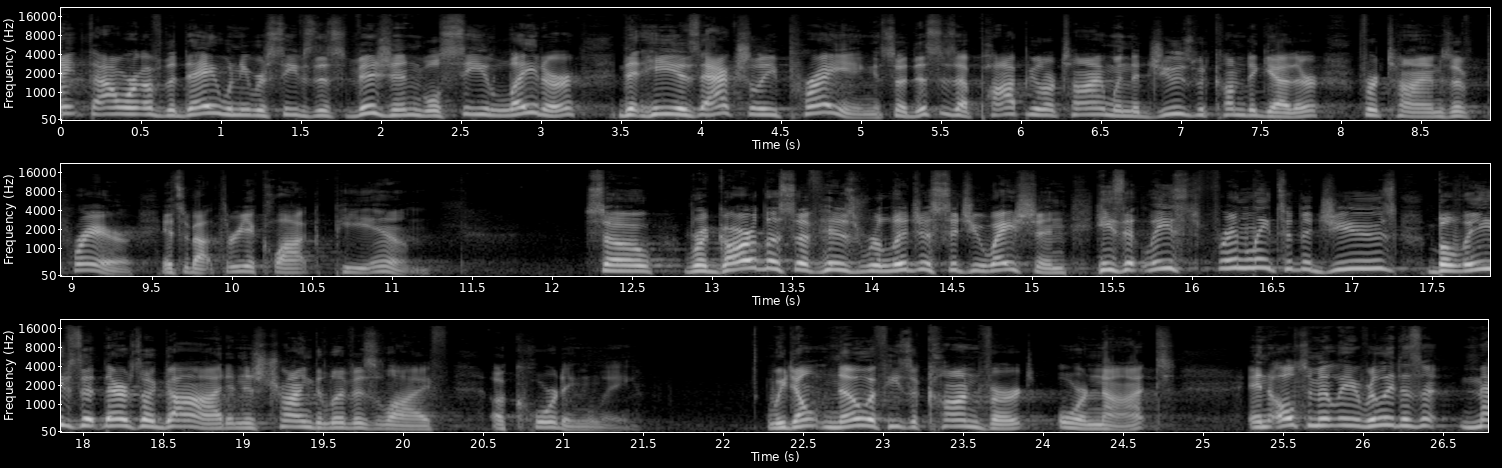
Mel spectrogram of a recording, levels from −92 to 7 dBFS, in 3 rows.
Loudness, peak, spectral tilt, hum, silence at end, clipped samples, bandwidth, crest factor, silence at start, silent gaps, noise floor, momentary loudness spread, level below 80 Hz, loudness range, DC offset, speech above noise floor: -27 LUFS; -6 dBFS; -5.5 dB/octave; none; 0 s; under 0.1%; 17 kHz; 22 dB; 0 s; none; -71 dBFS; 10 LU; -78 dBFS; 6 LU; under 0.1%; 44 dB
